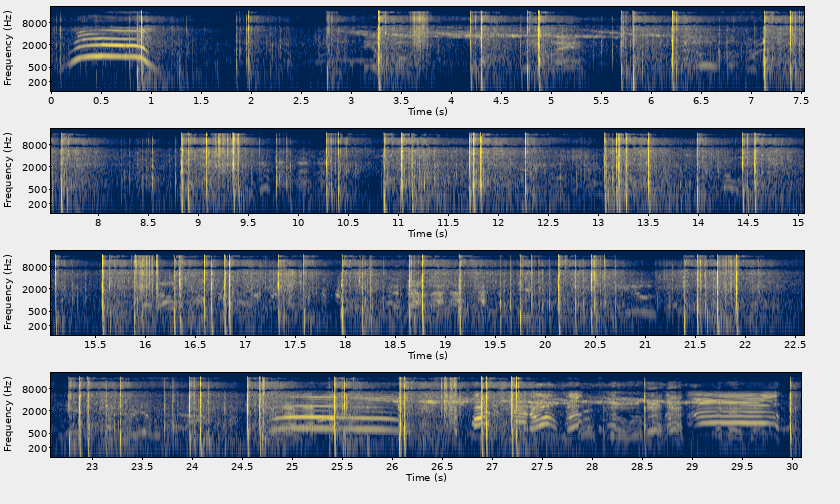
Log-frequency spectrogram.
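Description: Aerial fireworks going off in quick succession, with many sharp bangs and crackles overlapping throughout.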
